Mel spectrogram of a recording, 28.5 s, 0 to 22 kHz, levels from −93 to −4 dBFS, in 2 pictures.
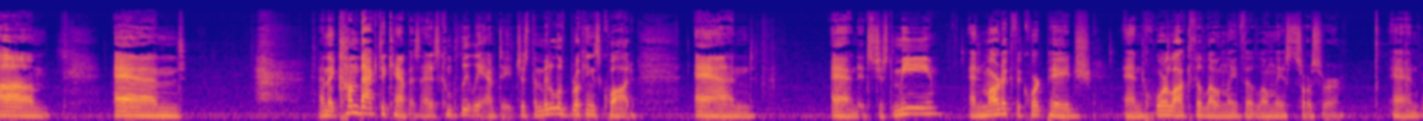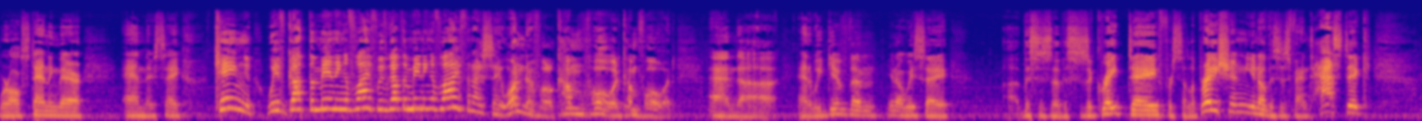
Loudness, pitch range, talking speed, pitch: -28 LUFS, 115-145 Hz, 190 wpm, 125 Hz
